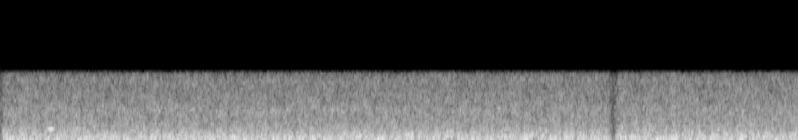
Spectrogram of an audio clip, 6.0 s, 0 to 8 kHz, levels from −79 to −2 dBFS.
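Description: The whole clip runs through the AMR narrowband mobile codec at 10.2 kbps, and you can plainly hear it. Everything above 4 kHz is gone, and the low-bitrate vocal-tract model makes the speech sound buzzy and a bit synthetic throughout.

On top of that, the speech keeps getting turned down in bursts, at 0.05 to 0.7 s, 1.04 to 1.87 s, 2.06 to 3.24 s, 4.53 to 5.34 s, 5.59 to 5.66 s and 5.83 to 5.99 s. The dips go as deep as around 20 dB in the first stretch and roughly 10 to 15 dB in the later ones. That pattern is likely speech suppressed in double talk, where the echo canceller mistook the talker for loudspeaker echo while both sides were talking and pulled the level down.

Between those, at 3.99 to 4.04 s, there's one lost AMR speech frame of 20 ms. The decoder papered over it by repeating the previous frame's settings at a lower gain, so you hear a brief dip or warble.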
